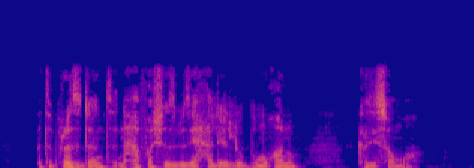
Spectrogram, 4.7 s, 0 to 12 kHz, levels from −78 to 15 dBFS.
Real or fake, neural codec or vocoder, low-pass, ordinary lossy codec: real; none; 7.2 kHz; Opus, 64 kbps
